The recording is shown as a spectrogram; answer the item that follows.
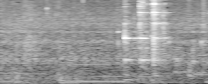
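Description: A metal fork clinking twice against a metal mesh strainer, with a short bright ring, about a second and a half in, over a low steady hum.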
